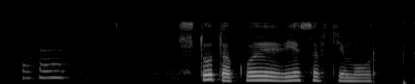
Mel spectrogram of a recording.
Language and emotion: Russian, neutral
